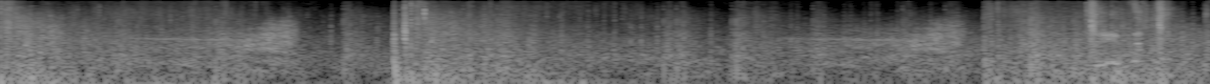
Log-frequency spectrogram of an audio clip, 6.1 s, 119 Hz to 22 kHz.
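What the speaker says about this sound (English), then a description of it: "There is a lot of enemy fire" Enemy gunfire rattles through a WWII battle in the video game Easy Red 2, a dense fusillade of distant and nearer shots with occasional sharper cracks and booms, with speech present in the mix.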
